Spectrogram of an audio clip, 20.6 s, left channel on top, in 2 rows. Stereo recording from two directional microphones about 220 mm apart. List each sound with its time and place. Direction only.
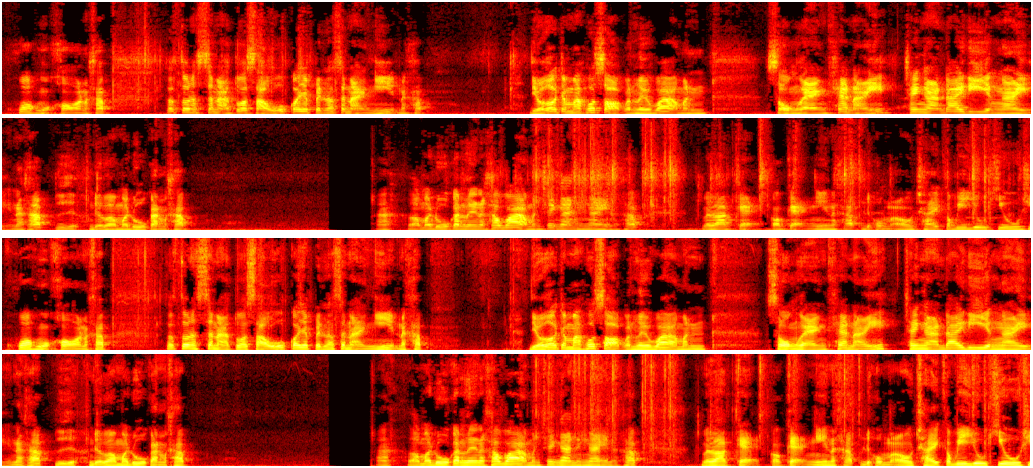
0.2 s speech: 35° right (ahead or behind)
5.2 s speech: 30° right (ahead or behind)
14.0 s speech: 25° right (ahead or behind); by 20.6 s 40° right (ahead or behind)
